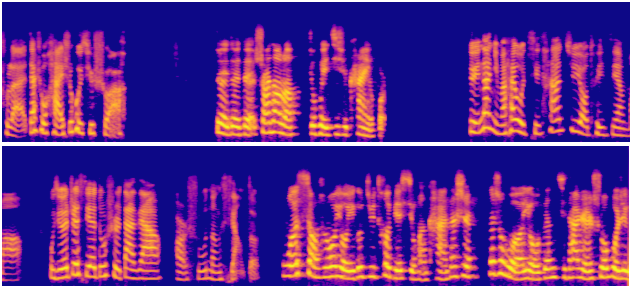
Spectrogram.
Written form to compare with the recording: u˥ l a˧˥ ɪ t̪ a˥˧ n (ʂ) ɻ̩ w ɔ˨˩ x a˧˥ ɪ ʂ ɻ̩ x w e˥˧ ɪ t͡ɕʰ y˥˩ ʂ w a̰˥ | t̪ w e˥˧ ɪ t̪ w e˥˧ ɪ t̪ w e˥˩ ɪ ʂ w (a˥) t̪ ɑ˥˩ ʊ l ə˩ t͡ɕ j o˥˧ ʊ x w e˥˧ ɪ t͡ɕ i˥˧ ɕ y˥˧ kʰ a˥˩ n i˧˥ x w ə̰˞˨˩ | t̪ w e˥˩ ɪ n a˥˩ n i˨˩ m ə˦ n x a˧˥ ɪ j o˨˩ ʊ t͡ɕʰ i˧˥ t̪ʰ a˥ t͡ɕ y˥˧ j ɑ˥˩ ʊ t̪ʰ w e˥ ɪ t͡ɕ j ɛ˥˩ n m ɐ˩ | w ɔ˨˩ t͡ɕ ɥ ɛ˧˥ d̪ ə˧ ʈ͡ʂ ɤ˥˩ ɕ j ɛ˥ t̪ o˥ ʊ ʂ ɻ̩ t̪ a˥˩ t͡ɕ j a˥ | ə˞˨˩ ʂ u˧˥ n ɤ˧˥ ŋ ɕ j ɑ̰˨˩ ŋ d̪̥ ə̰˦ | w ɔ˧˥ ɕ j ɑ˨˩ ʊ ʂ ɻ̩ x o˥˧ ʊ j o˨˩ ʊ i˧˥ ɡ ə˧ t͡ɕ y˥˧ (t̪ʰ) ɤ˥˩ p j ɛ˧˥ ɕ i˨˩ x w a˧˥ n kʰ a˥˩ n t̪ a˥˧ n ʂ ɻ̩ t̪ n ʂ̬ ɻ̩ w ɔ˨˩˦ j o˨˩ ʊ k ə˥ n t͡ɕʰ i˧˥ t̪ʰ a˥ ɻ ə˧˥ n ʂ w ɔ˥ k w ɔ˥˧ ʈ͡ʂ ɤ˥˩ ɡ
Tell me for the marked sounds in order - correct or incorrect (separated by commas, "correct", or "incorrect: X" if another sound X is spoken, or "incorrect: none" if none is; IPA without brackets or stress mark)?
correct, correct, correct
